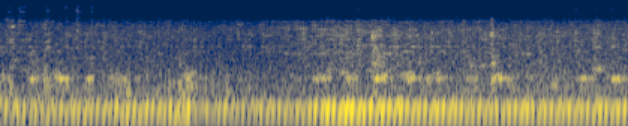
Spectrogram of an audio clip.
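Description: Farm tractor's engine running steadily as the tractor drives along a dirt track: a low drone with scattered rattles and knocks over it.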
